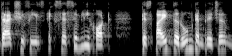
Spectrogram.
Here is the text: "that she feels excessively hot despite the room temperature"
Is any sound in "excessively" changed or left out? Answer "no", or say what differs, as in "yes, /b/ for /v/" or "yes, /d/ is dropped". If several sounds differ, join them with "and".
no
